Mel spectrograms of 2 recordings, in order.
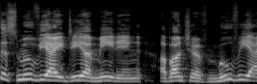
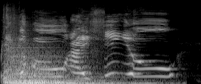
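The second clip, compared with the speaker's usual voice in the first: put-on very high, slow, drawn-out, spooky child voice; 13 semitones higher, 4 dB louder than usual. Speaker describes an obscure early-nineties horror movie, doing the Peekaboo Boy voice. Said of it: "little spooky four-year-old demon boy that would go around saying".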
